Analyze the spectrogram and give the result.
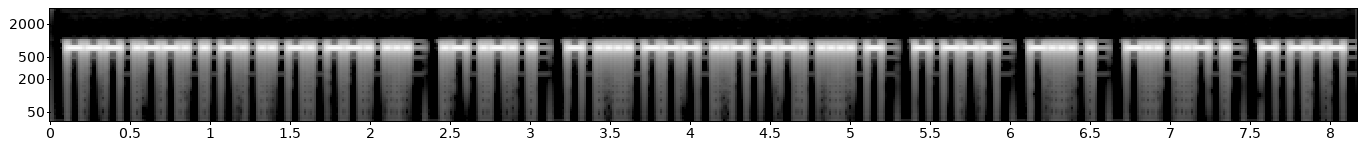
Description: Morse code, heard as a keyed tone, about 40 wpm, 750 Hz. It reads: OPENINGS ARE THOUGHT TO BE DUE TO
